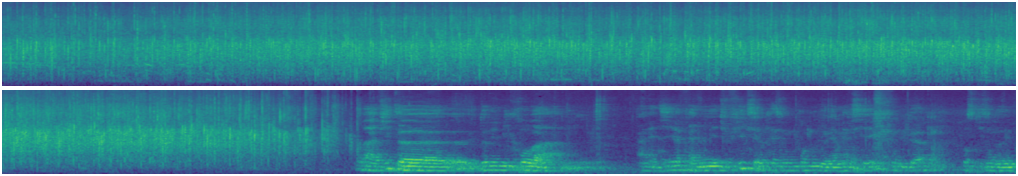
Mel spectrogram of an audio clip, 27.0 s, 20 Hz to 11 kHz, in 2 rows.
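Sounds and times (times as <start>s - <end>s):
audience applauding: 0.0s - 18.4s.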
